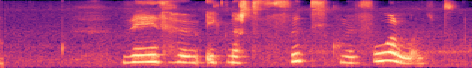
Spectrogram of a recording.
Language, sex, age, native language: Icelandic, female, 9, Lithuanian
